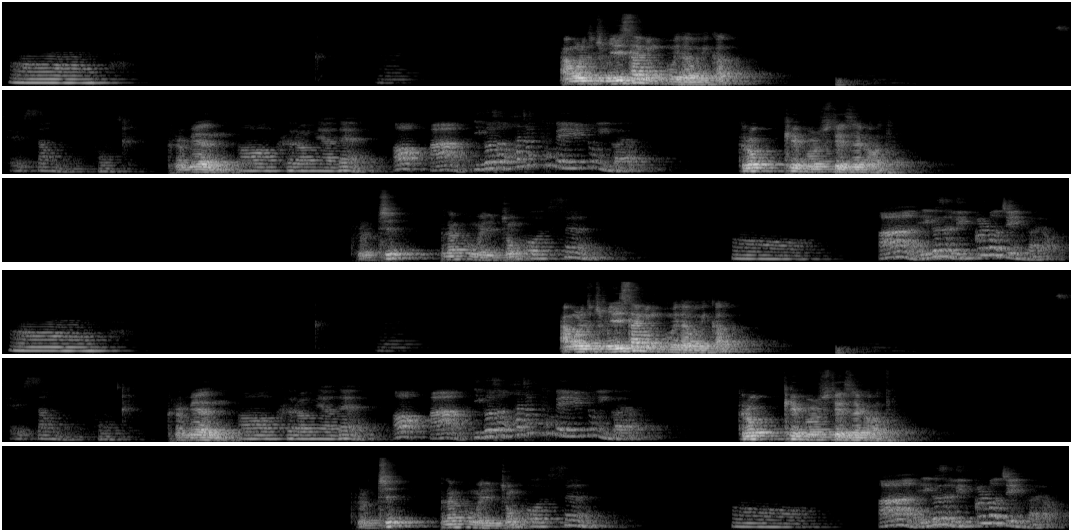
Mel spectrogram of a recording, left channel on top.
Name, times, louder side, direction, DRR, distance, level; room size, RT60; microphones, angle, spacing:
voice 1, 0.1-1.2 3.7-4.0 10.8-11.8 13.0-17.0 26.6-27.4 28.7-29.5 30.1-31.9, equal, 5° right, -7 dB, 1.6 m, -34 dB
voice 2, 5.6-7.2 12.4-12.9 18.1-18.2 18.5-19.5 24.9-25.3 25.8-26.6, equal, 40° right, -5 dB, 2.7 m, -21 dB
9.8 x 4.9 x 3.2 m, 0.79 s
head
